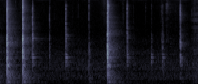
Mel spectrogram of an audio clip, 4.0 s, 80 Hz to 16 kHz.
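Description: Metal taps from a flathead screwdriver or chisel tip working the edges of a rusted rear axle seal on a 2006-2010 Hummer H3, a sparse series of sharp knocks and lighter ticks at uneven intervals.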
